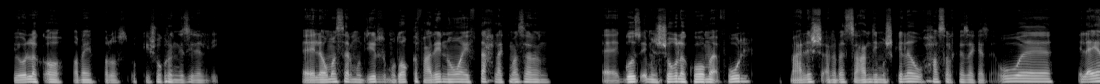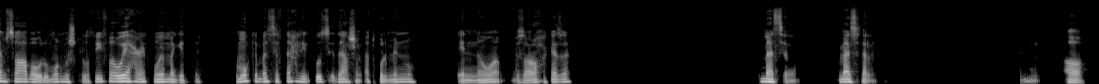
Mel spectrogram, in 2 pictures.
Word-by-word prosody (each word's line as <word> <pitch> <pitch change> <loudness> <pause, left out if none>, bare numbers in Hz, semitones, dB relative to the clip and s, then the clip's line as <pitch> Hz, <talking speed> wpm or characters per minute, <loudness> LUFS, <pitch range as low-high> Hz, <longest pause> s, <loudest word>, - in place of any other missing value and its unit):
يقول 105 +3 +4
لك 120 -2 +2
آه، 110 -3 +2
تمام، 105 0 0
خلاص، 100 +2 -5
أوكي، 105 - -12
شكرًا 120 +3 -1
جزيلا 100 0 -4
ليك. 95 - -13 0.8
آآ 100 - +3
لو 110 0 +4
مثلًا 125 +2 +2
مدير 110 +1 -1
متوقّف 115 +3 -1
عليه 105 +3 +3
إن 120 -1 +1
هو 115 +1 +3
يفتَح 115 +3 -1
لك 110 0 -2
مثلًا 110 -2 0 0.5
آآ 85 - -2
جزء 120 +4 +5
من 110 -1 +1
شُغلك 125 +2 +4
هو 120 0 +9
مقفول، 130 +3 +2 0.4
معلش 105 +1 +2
أنا 105 +1 -2
بس 110 +1 -1
عندي 110 +2 +2
مشكلة 120 +5 +1
وحصَل 115 -3 -1
كذا، 105 -1 -3
كذا، 100 -1 -8
والأيام 130 -1 +2
صعبة 130 -2 +2
والأمور 115 +3 0
مش 115 -3 -3
لطيفة 130 +7 -2
وهي 140 +1 +6
حاجات 130 0 -1
مهمة 115 -2 +2
جدًا، 100 +2 -7 0.4
ممكن 145 +1 0
بس 135 -1 0
تفتَحلي 135 -1 -2
الجزء 115 +2 -2
ده 115 - 0
علشان 110 -2 0
أدخُل 105 - -4
منه 115 +3 -2 0.4
لإن 95 -1 -2
هو 105 +1 +1
بصراحة 100 +5 -2
كذا. 115 +1 -2 1.9
مثلًا، 130 -3 +2 0.4
مثلًا. 120 0 +1 1.4
إمم. - - -11 0.3
آه. 105 -4 +2
115 Hz, 160 wpm, -24 LUFS, 105-125 Hz, 1.9 s, هو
